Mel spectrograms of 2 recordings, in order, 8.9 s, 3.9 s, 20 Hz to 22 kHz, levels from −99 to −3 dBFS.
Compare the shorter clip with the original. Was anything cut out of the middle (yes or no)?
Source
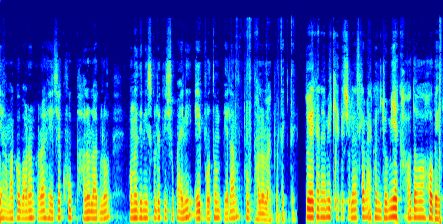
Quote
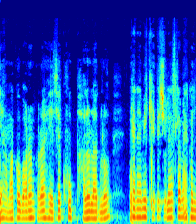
yes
